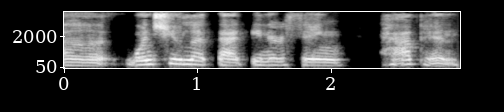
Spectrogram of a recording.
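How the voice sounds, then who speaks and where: A woman is speaking. Her voice has vocal fry. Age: 60s. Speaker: novelist. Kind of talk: interview. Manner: halting.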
